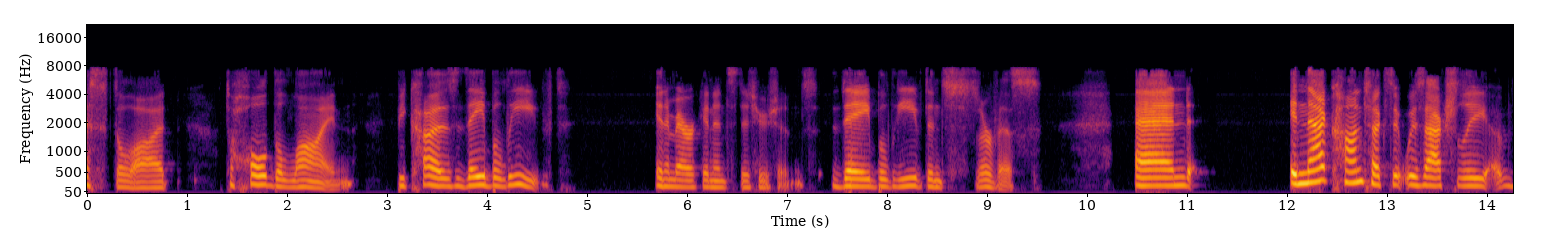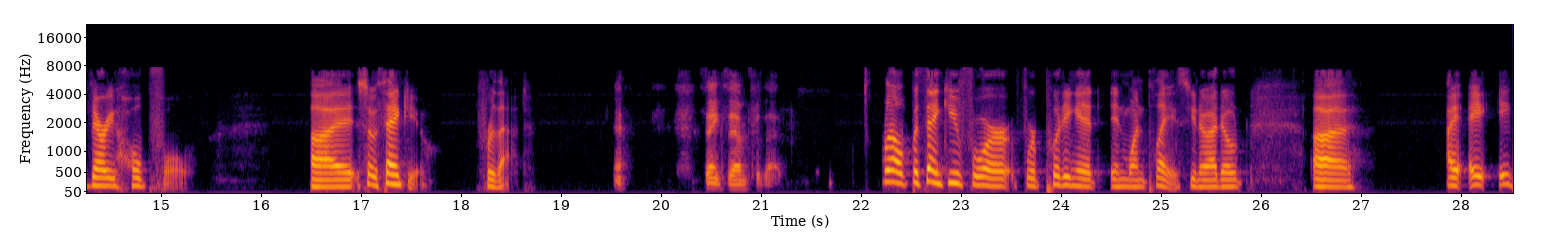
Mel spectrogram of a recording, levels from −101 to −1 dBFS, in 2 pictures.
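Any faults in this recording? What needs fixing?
Concealed Bluetooth headset packet loss occurs at 7.62 to 7.65 s and at 24.2 s. The receiver filled each gap, 22.5 ms and 15 ms, by repeating a matching recent stretch of waveform. On a waveform this shows as a brief repeated cycle, and on a spectrogram as a steady buzzy smear that breaks slightly where real audio returns. Keeping the headset close to the phone and clear of 2.4 GHz interference would prevent these dropouts.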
